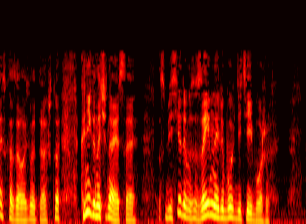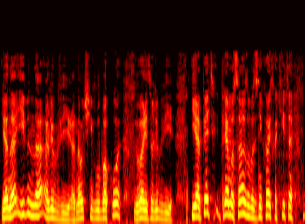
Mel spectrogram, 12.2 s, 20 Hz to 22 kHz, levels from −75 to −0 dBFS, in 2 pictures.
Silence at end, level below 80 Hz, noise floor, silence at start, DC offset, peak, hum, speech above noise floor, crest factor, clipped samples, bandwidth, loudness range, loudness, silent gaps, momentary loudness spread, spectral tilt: 0 s; -54 dBFS; -52 dBFS; 0 s; under 0.1%; -8 dBFS; none; 31 dB; 14 dB; under 0.1%; 8.8 kHz; 2 LU; -21 LUFS; none; 11 LU; -6.5 dB/octave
